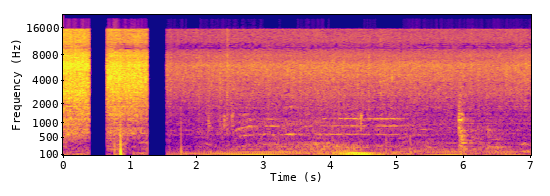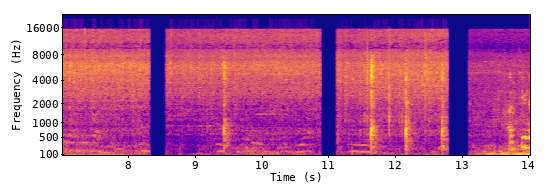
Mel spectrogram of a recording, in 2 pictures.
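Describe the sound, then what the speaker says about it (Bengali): Carrots and beans sizzle steadily in melted ghee in a pan, with repeated scraping stirs from a spoon and a few brief dropouts, close and fairly loud with no talking. "এবার গাজর আর বিনসটা দিয়ে দেবো।"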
